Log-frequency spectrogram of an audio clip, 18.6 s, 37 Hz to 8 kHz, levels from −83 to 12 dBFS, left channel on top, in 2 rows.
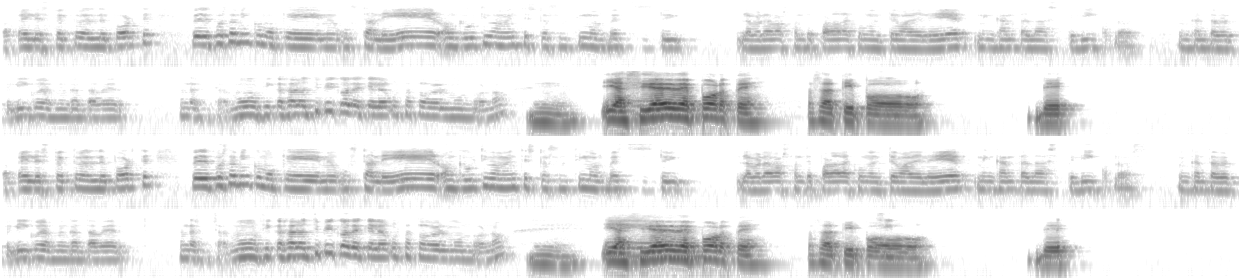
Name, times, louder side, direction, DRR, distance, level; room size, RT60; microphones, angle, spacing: voice 1, 0.0-5.1 5.5-8.5 8.8-10.2 10.6-13.1 13.8-14.6 15.9-16.1 17.1-17.2, right 3 dB, 35° right, 0.6 m, -47 dB
voice 2, 13.2-15.0 15.3-16.2 17.0-17.2, left 5 dB, 50° left, 0.4 m, -27 dB
4.4 x 2.5 x 3.5 m
head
